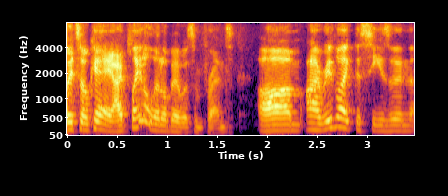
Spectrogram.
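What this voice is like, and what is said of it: Usual voice. Nothing is said of it.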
